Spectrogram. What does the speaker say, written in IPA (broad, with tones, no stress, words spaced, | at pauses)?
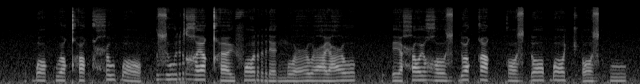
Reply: ɓɔ˨ku˨qʰu˨q ħu˦ɓɔ˨ | zu˦r ʁe˦ qʰe˨y̯fɔ˦ rɛ˨ŋ͡mo˨ ʕu˨ʕe˨ʕo˦ | ʔe˨ħɔ˦y̯ ʁo˨zɗu˦qe˦˨qkɔ˨z ɗɔ˦ɓɔ˦ t͡ʃʼɔ˨z ku˦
